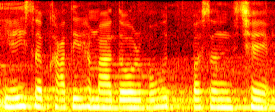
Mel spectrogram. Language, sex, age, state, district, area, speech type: Maithili, female, 18-30, Bihar, Supaul, urban, spontaneous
